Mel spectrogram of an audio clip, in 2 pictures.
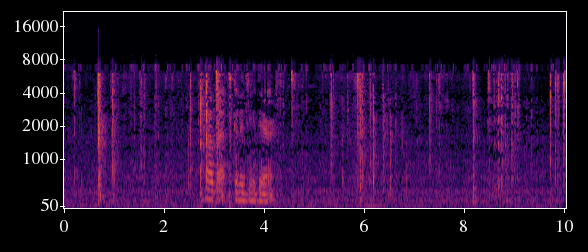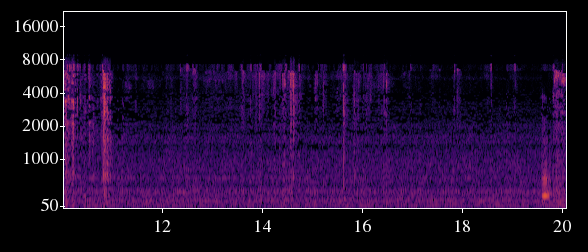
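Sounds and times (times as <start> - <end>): card stock rustling and clicking: 0.0 - 11.1, 13.4 - 16.6.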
